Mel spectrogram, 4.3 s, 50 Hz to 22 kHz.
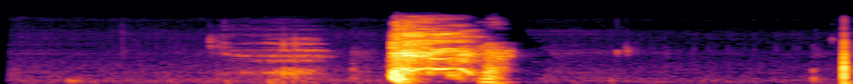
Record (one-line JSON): {"cough_length": "4.3 s", "cough_amplitude": 27216, "cough_signal_mean_std_ratio": 0.25, "survey_phase": "beta (2021-08-13 to 2022-03-07)", "age": "65+", "gender": "Male", "wearing_mask": "No", "symptom_none": true, "smoker_status": "Never smoked", "respiratory_condition_asthma": false, "respiratory_condition_other": false, "recruitment_source": "REACT", "submission_delay": "2 days", "covid_test_result": "Negative", "covid_test_method": "RT-qPCR", "influenza_a_test_result": "Negative", "influenza_b_test_result": "Negative"}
